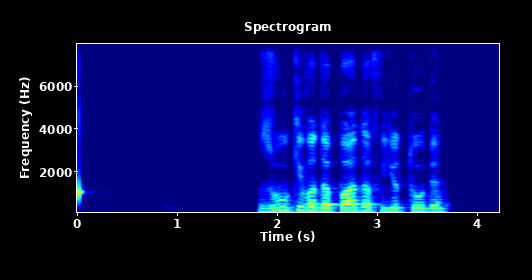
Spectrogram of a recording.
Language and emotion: Russian, neutral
